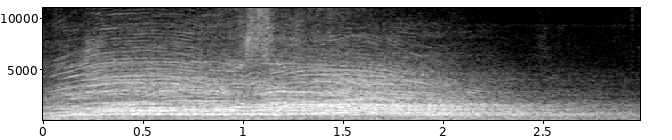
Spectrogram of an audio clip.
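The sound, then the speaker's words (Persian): A crowd chants Ya Hasan in one loud, sustained burst of many voices that swells and then gradually fades toward the end. “ای جانم امام حسن، ای جانم امام حسن، بگو یا حسن.”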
